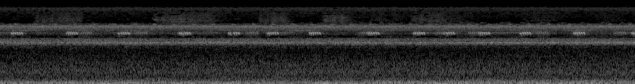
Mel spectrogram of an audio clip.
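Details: Night chorus of crickets in a forest, two or so high pulses per second riding on an unbroken, sharp high-pitched hum, with soft low rumble underneath and no other clear callers.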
